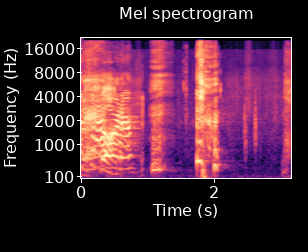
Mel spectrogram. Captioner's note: sobbing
